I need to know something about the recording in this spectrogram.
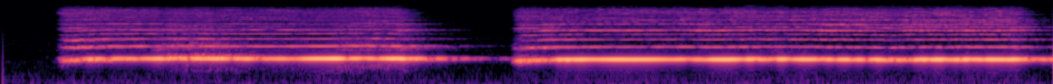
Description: small horn, Blowing Horns

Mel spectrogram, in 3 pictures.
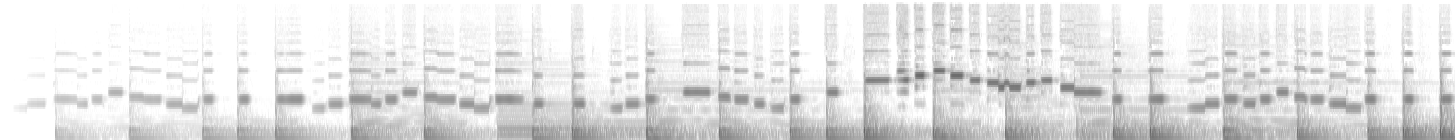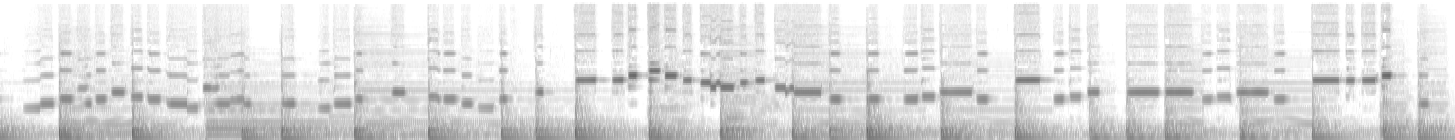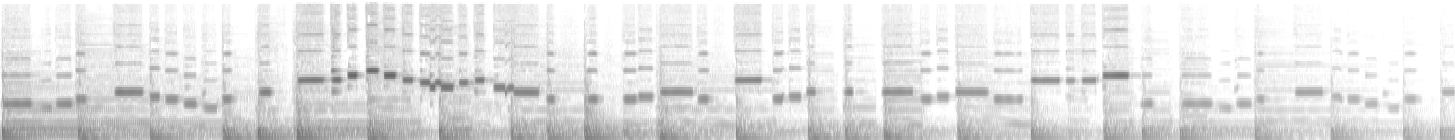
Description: White Cockade Pipe and Tabor Guitar

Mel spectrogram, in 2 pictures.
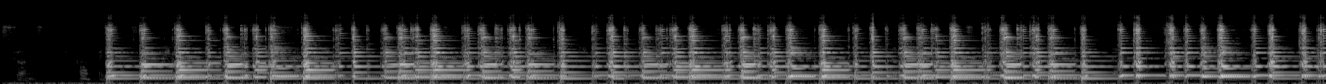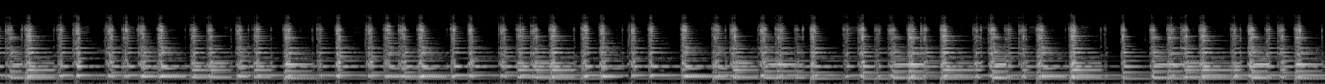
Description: Gusli, kantele; Gdansk

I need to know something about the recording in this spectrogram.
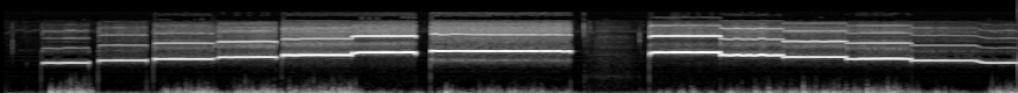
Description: bone flute; stock bone flutes

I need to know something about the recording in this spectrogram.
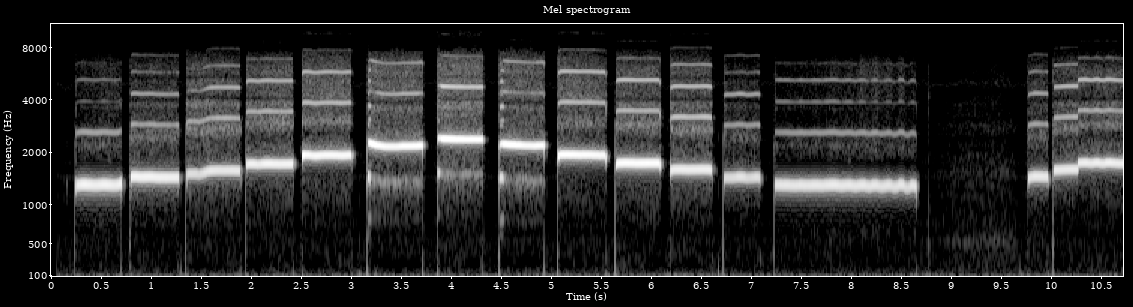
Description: bone flute; stock bone flutes

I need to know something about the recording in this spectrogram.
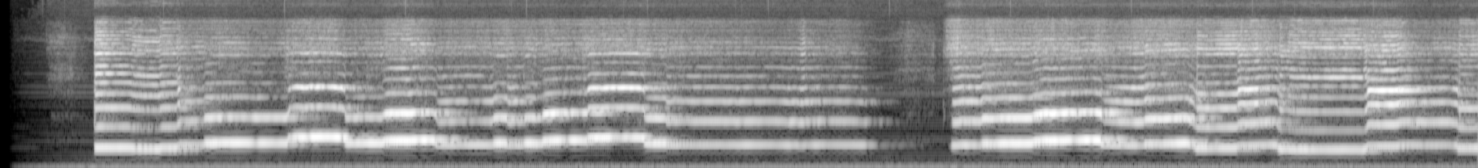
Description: large bukkehorn, Blowing Horns

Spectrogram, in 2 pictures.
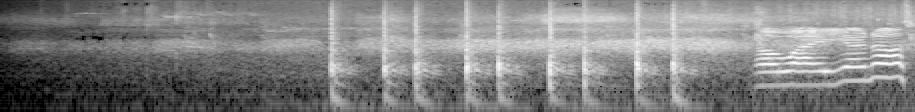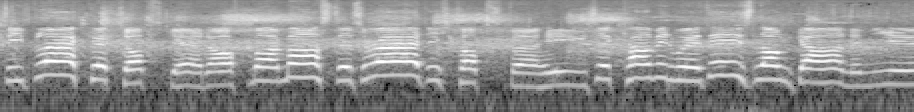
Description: birdscaring songs

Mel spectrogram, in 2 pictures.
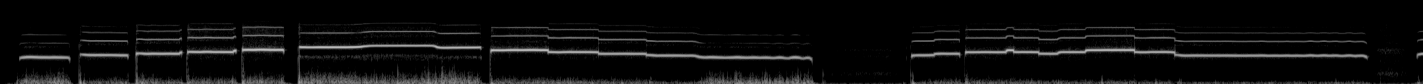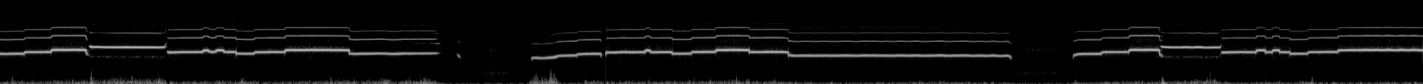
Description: bone flute; stock bone flutes

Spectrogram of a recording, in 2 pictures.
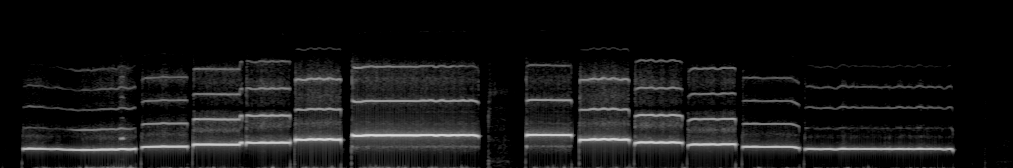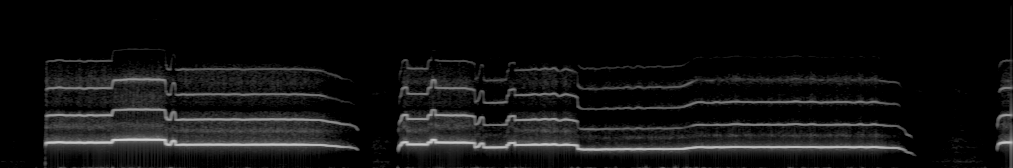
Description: bone flute; stock bone flutes

